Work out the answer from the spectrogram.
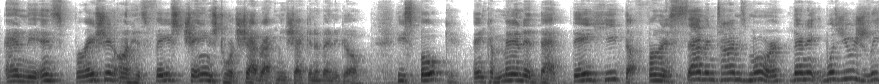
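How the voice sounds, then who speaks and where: Expressive, mellow scripture reader in a roomy space. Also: mid-range voice. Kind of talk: dramatic Bible reading. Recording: roomy echo, faint background noise.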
